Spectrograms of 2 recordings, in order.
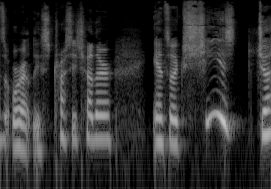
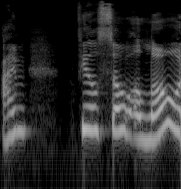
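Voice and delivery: put-on high voice on the verge of crying; 5 semitones higher than usual. Describing a show scene, the speaker acts out Percy with his eyes about to cry. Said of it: "with his eyes about to cry".

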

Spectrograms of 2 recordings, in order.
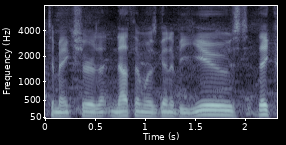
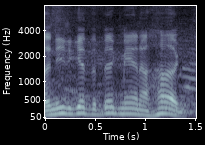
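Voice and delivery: put-on English accent, pitched up a touch; 10 semitones higher than usual. Retelling what a friend said while coming over to greet him, in an imitation of his British accent. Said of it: "in his British accent".

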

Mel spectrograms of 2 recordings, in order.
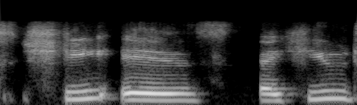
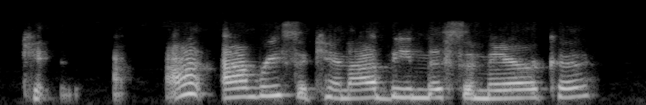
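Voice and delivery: put-on high, small, tiny young child's voice; 6 semitones higher than usual. Recalling asking an aunt as a young child: imitating own little child voice. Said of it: "I can hear my little voice saying".

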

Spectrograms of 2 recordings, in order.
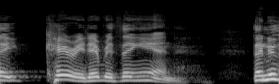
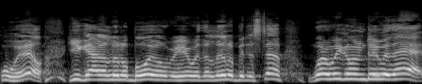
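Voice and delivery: cheeky, know-it-all smart-aleck tone; 3 semitones higher than usual. Retelling the Bible story, the speaker quotes a disciple answering Jesus, mimicking a smart-aleck tone. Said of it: "in a kind of a smart aleck tone".

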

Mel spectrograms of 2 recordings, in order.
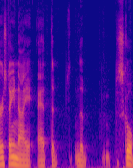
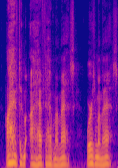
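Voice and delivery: put-on voice of a child breaking down. Speaker retells a kid's breakdown at school drop-off, acting out a kid's breakdown. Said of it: "poor kid has like an almost instant breakdown".

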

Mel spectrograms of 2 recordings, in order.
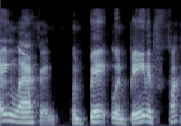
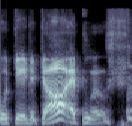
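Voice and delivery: put-on cartoon villain voice, much lower pitch; 4 semitones lower, 3 dB louder than usual. Chatting with a friend about Bane, quoting him in a Bane voice. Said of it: "now you sound like a Teen Titans".

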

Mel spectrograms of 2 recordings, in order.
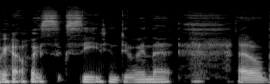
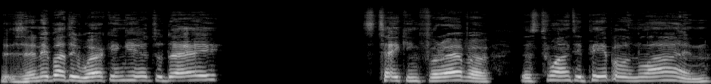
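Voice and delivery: weak, loud, high-pitched put-on German accent; 8 semitones higher, 6 dB louder than usual. Retelling a man behind them waiting at a restaurant; German accent. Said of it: "I hear in this German accent".

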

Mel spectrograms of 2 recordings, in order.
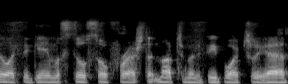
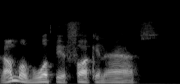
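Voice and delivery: mock cocky, taunting tone. Retelling what a cocky game opponent said: imitating a cocky opponent. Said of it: "he was cocky as shit".

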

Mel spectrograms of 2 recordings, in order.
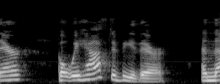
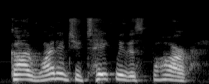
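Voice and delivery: tearful crying voice full of despair; 3 semitones higher than usual. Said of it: "I was just crying, going".

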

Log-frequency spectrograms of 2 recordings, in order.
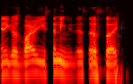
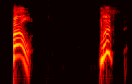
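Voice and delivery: piercing, shrill, very high and very loud yell; 11 dB louder than usual. Imitating a guy whose speech progressively gets louder, imitating a loud shout. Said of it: "And it progressively gets louder".

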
